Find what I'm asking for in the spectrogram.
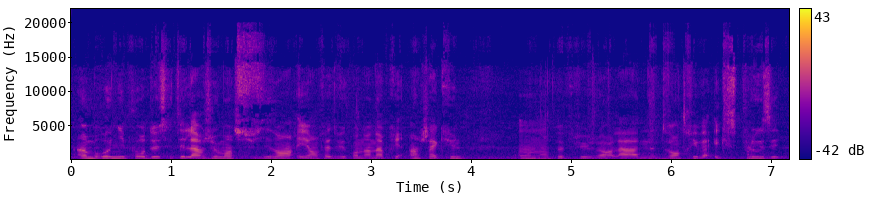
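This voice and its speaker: A woman's voice: mid-range voice, fairly even intonation, normal speed. Chatty young woman vlogging outdoors. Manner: chatty, gushing, filler-heavy. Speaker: travel vlogger. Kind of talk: casual vlog chat. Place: outdoors on a Greek island with traffic around. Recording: outdoor noise in background.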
